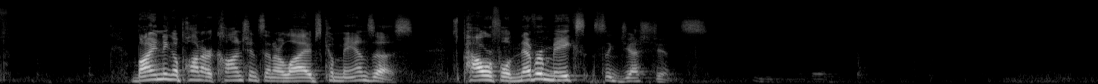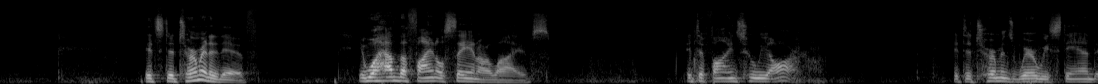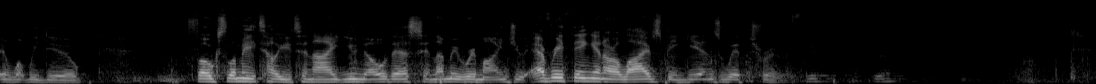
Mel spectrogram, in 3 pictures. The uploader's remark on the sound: from the pulpit of Royal View Baptist Church.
